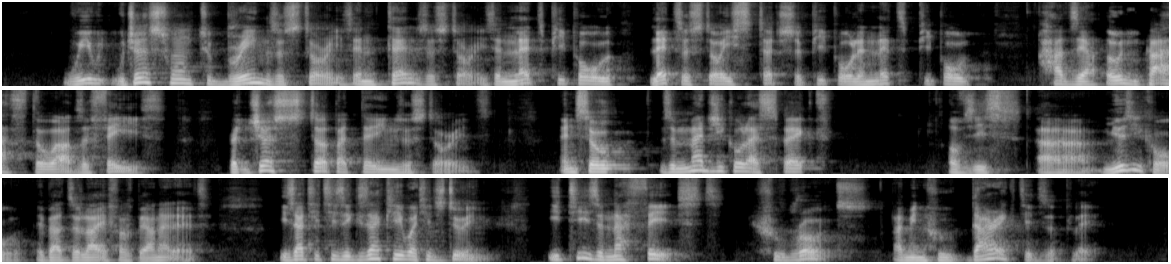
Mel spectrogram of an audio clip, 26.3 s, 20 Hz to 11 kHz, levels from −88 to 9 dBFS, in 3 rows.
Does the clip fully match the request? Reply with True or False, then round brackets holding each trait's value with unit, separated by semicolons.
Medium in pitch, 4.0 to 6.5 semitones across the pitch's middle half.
False (125 Hz; 4.7 semitones)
